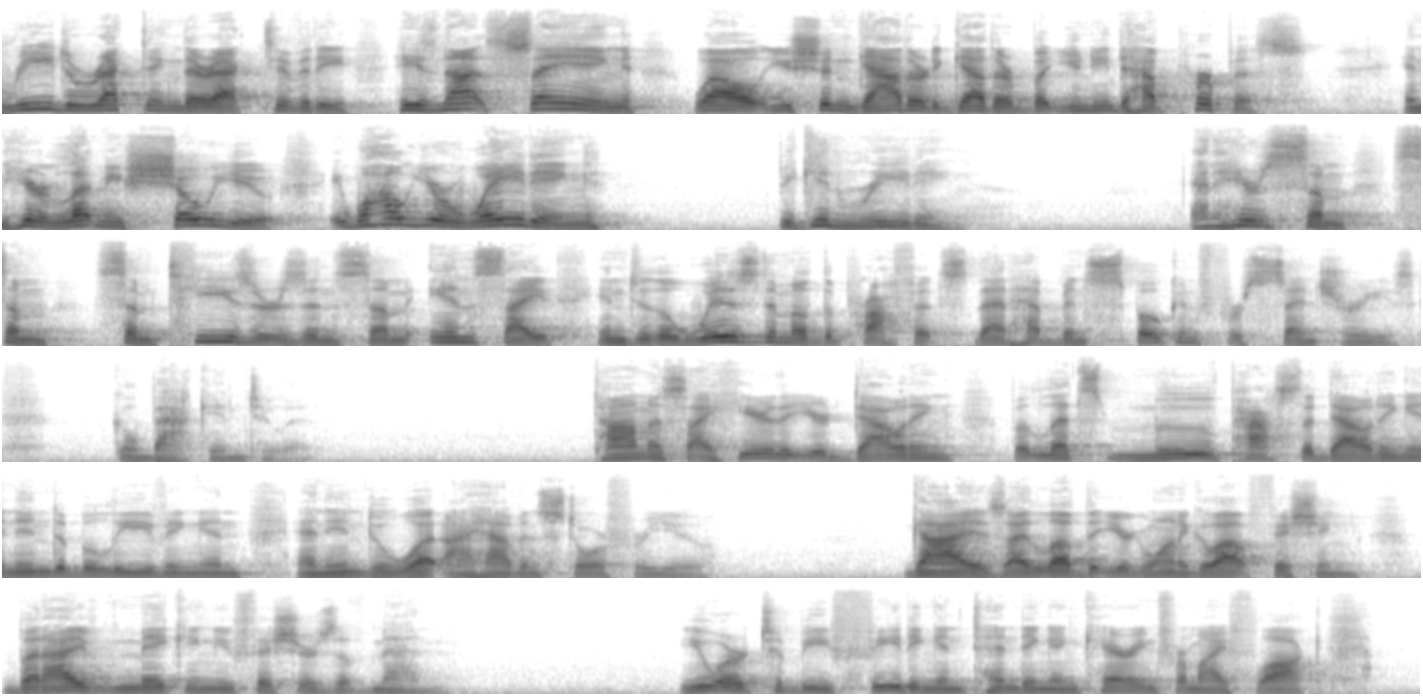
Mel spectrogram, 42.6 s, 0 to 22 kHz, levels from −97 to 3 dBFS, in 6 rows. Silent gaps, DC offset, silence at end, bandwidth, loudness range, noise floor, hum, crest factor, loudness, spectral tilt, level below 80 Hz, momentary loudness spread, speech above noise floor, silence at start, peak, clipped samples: none; under 0.1%; 0.35 s; 15.5 kHz; 10 LU; -72 dBFS; none; 20 dB; -35 LUFS; -6 dB/octave; -68 dBFS; 15 LU; 37 dB; 0 s; -14 dBFS; under 0.1%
